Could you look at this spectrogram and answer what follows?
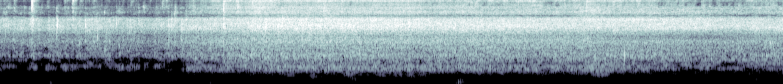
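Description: Soaked rice sevai sizzling in hot oil in an iron kadai as more of it is added to the tempering: a steady sizzle that grows louder about two and a half seconds in, with a few faint ticks.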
